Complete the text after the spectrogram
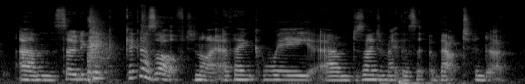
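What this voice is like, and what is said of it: Raspy, hoarse voice. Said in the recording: “my voice is a little bit raspy. I've got nodes on my vocal cords ... it'll keep going a bit raspy and coming back”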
